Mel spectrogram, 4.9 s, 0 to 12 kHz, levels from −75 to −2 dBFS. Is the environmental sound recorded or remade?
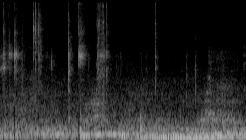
recorded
